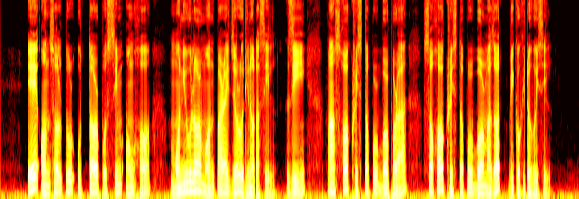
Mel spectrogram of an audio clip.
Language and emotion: Assamese, neutral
